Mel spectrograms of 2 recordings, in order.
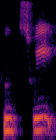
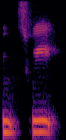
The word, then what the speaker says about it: Hootsuite: b-u-f-f-e-r there's also a hootsuite which is spelled h-o-o-t and then sweet as in like a guest suite like at a hotel or like a suite at a hotel so um s-u-i-t-e hootsuite uh there's also sprout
